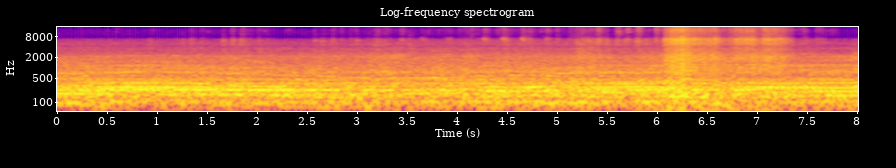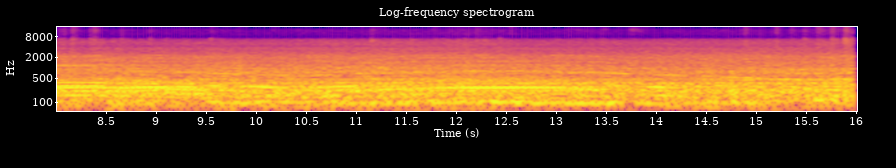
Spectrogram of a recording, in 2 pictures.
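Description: A bus rattles and creaks as it drives.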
